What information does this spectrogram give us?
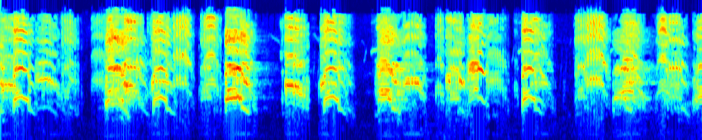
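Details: Male demoiselle crane calling to a female, a pair recorded apart on either side; hoarse rattling trumpet notes in choppy bursts of about half a second, repeated steadily with brief gaps.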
